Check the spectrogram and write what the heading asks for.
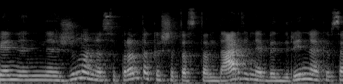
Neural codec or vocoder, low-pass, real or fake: none; 14.4 kHz; real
